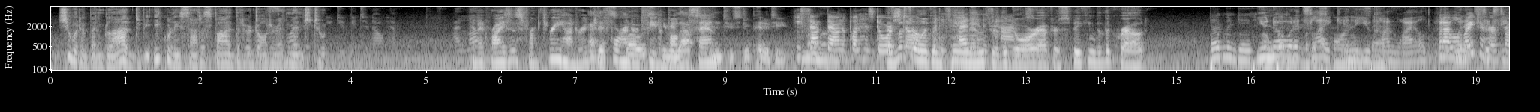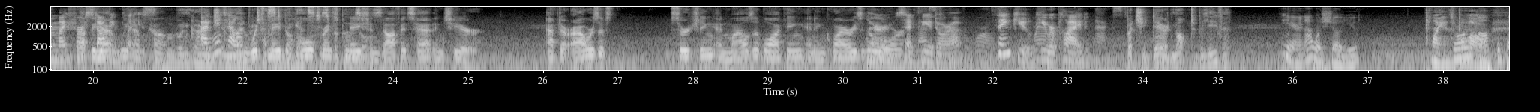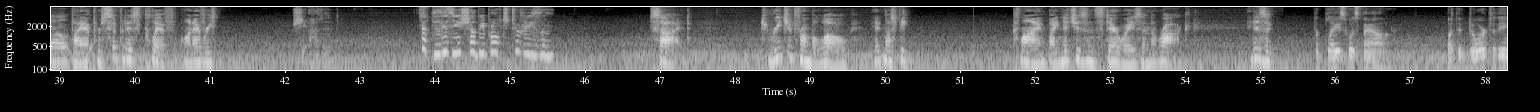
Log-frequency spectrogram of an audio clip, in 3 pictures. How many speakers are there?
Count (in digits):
10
